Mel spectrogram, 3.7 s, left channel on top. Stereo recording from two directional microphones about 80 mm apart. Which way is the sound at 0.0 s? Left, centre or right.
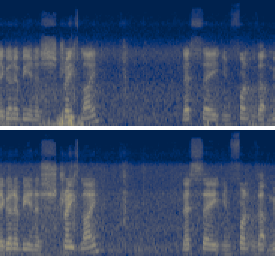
Left.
